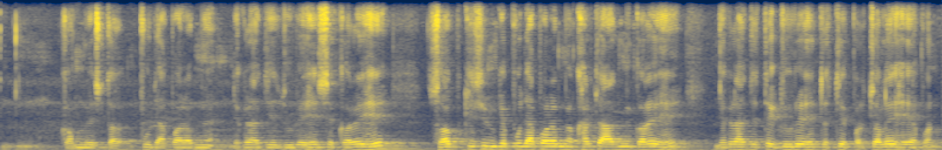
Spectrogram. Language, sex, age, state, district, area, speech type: Maithili, male, 45-60, Bihar, Samastipur, rural, spontaneous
